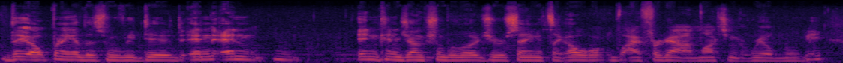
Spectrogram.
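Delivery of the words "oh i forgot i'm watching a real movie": plain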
